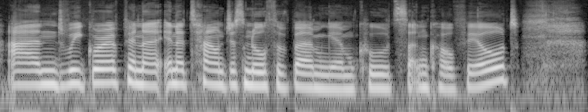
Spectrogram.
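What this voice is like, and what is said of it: British accent. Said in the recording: “I'm from the UK, as you might be able to tell from my accent.”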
